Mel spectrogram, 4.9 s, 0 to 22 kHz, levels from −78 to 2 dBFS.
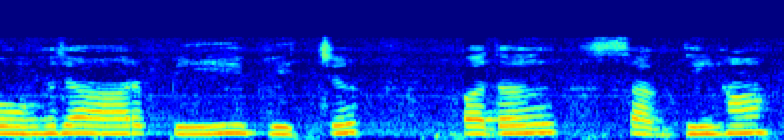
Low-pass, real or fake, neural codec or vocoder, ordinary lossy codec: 7.2 kHz; real; none; none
